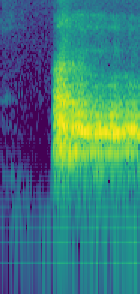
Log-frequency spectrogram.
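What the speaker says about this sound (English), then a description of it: "My dogs are going nuts." A dog barks nearby, one sustained loud bark or howl-like yelp rising abruptly out of silence and holding steady.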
